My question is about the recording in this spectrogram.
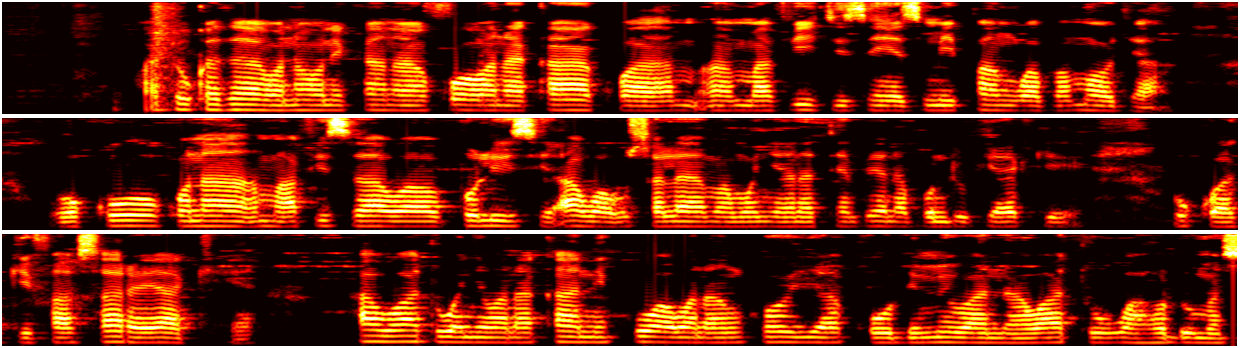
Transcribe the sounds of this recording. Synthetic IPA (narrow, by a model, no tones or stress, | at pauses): wa̰tukaðaːwanaɔnɛkanakuwawanakaːkwamavitizɛɲɛzimipaŋɡwapamɔʄa | ɔkuɔkunamaːfisawapɔlisiʔauwausalamamwɛɲɛanatɛmbɛanapundukijakɛhukɔakifasaɾajakʰɛ̥ | haɔwatuwɛɲɛwanakaːnikuwawanaŋɡɔʄakuhuɗumiwanawatuwaɦuɗuma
